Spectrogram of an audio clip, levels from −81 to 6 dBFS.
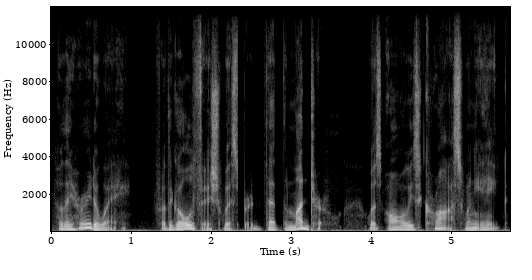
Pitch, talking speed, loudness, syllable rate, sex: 120 Hz, 200 wpm, -20 LUFS, 5.4 syllables/s, male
